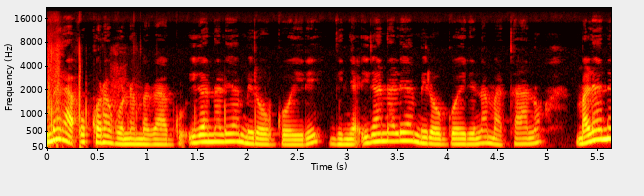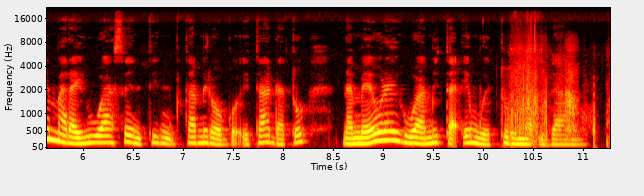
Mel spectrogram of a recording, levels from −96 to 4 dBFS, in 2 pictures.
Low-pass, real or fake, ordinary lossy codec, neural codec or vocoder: 19.8 kHz; real; none; none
